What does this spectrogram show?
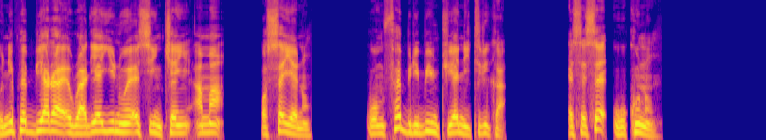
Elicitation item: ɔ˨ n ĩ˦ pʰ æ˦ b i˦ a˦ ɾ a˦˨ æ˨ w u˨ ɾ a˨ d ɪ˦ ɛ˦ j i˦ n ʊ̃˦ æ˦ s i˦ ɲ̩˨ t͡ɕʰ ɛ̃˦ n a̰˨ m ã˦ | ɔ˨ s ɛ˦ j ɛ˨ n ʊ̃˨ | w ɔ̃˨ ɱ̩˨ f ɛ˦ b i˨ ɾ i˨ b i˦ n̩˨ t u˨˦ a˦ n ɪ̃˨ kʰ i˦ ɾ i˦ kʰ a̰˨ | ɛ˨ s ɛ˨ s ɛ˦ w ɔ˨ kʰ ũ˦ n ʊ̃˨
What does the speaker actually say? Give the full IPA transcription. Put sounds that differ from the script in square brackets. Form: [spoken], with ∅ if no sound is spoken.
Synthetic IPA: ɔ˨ n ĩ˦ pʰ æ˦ b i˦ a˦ ɾ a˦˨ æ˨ w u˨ ɾ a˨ d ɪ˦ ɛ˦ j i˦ n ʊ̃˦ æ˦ s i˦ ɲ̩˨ t͡ɕʰ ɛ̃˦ n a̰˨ m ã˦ | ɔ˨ s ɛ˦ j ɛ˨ n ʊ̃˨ | w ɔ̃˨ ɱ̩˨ f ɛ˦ b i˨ ɾ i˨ b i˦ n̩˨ [tʰ] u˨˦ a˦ n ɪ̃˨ [tʰ] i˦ ɾ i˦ kʰ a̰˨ | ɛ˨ s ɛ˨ s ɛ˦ w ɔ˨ kʰ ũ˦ n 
